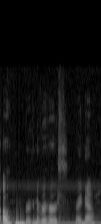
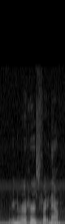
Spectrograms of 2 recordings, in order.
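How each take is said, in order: First: Surprised. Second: Said in the usual way. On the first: Real, not acted.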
